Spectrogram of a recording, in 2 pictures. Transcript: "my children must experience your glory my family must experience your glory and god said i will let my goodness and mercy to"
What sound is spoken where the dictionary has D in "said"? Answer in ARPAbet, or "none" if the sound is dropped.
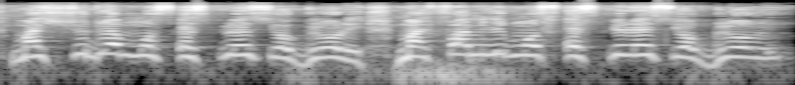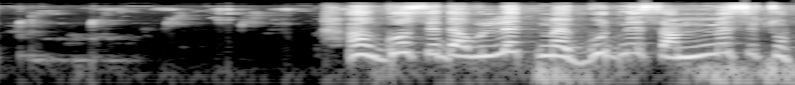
D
